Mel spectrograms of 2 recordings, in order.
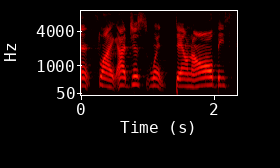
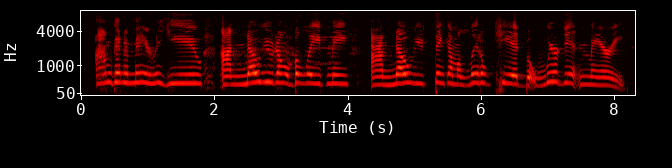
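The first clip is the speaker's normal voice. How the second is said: play-acted, restrained, low-key mild yell; 4 semitones higher than usual. Retelling meeting Rick on the stairs: imitating herself screaming. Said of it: "I started screaming at him".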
